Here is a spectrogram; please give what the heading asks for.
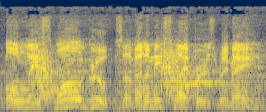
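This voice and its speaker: High-voiced man narrating an old newsreel. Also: big pitch swings, normal speed, poor audio. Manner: declamatory, stirring, triumphant. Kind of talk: 1940s wartime newsreel narration. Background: loud music.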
